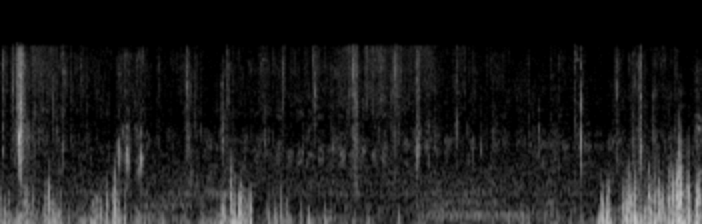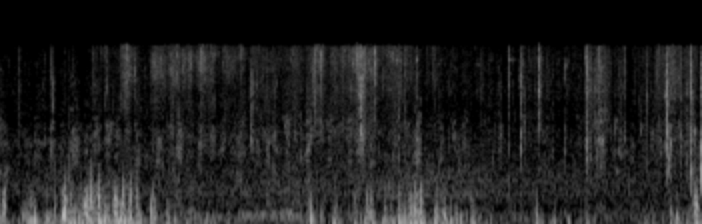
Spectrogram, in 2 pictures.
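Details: Two Staffordshire bull terriers playing and getting muddy give low, rough growls and snorts in bursts, with splashing and scuffling between.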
